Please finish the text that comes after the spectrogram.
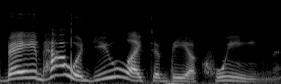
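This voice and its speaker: A woman's voice: medium pitch, huge pitch swings, slow pace. A woman voicing a spoiled, greedy, vindictive rich duchess in a theatrical, whiny, demanding way for a comic fairy tale. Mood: coy, wheedling.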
